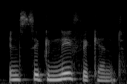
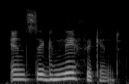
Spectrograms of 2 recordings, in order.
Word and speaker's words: insignificant: Навіть вимові зверніть увагу, insignificant, тобто а я то виділила in, да, якби як наче на нього наголос поставила, але взагалі воно вимовляється так, що інтонація оця in, вона йде вниз. insignificant. insignificant. Значить, порівняв незначну white washed white wased.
